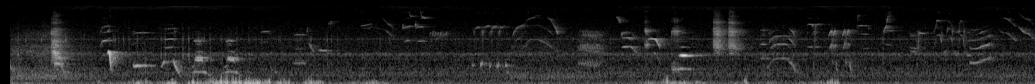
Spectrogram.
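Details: Tui (Prosthemadera novaeseelandiae) singing a varied jumble of clear whistles, clicks and quick upslurred notes, with a steady high hum throughout and low rumbles of wind.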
